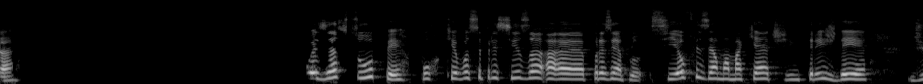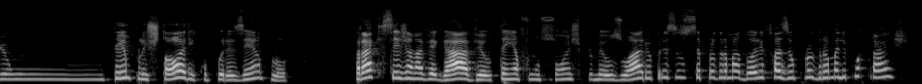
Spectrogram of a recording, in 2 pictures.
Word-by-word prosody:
Aham. 180 +1 +2 2.9
Pois 275 -2 +2
é 310 +3 +4
super, 310 -7 -1
porque 265 +1 -7
você 295 +3 -7
precisa 300 -1 -4
a 255 -1 +3 0.2
é - - +2
por 240 +3 -9
exemplo, 245 -7 -4
se 245 - -11
eu 270 +3 +2
fizer 285 -2 -3
uma 255 -1 -2
maquete 255 0 -4
em 225 0 -10
3D 240 0 0 0.4
de 210 +6 -7
um 235 -1 -9
templo 285 -2 0
histórico, 235 +1 +3
por 230 +2 -1
exemplo, 205 -2 -3 0.6
pra 285 +5 +8
que 325 - -16
seja 290 -2 +1
navegável, 235 -3 +6
tenha 245 +3 -1
funções 235 +1 -7
para 235 - -13
o - - -6
meu 225 -1 +1
usuário, 225 +7 +3
eu - - -10
preciso 320 0 -7
ser 320 +1 -7
programadora 310 -3 -1
e - - -7
fazer 300 0 +1
o - - -5
programa, 310 +1 -3
ali, 325 0 -2
por 380 +3 -6
trás. 350 0 -3
260 Hz, 145 wpm, -26 LUFS, 235-300 Hz, 2.9 s, pra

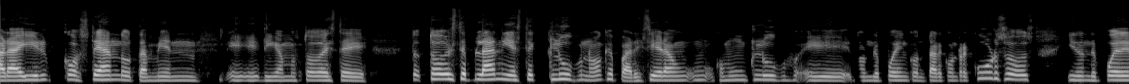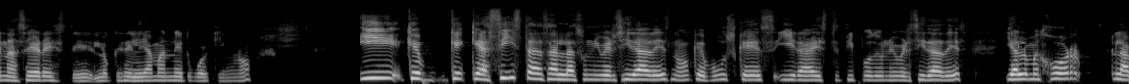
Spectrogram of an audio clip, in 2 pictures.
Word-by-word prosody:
Para 190 +1 +8
ir 205 +2 +1
costeando 215 -1 +2
también, 185 0 -3 0.3
eh 185 -1 -6
eh, 190 - -6
digamos, 185 0 -5
todo 190 -1 -1
este 180 -3 -1 0.4
to 225 - -4
todo 245 -1 +4
este 240 +1 +3
plan, 230 +3 +5
y 225 -2 +2
este 220 +2 -1
club, 230 -3 -1
¿no? 200 0 -4
Que 245 - -2
pareciera 195 +2 0
un 195 +1 -6
un 205 0 -12
como 190 +1 -9
un 205 0 -7
club, 205 -3 -5
eh, 180 -2 -4
donde 180 -1 -7
pueden 190 +2 -4
contar 175 -1 -3
con 185 0 -10
recursos, 240 +1 -2 0.3
y 205 - -6
donde 195 -1 -3
pueden 200 +1 +3
hacer, 190 +2 +1
este, 160 -3 -6
lo 170 +2 -6
que 170 +1 -14
se 180 -1 -2
le 170 - -1
llama, 180 +1 -2
networking, 170 -3 -8
¿no? 180 +7 -10 1.1
Y 295 +2 +6
que 275 -1 +6
b 200 -6 -13
que 270 -2 +2
que 255 -1 +4
asistas 280 0 +3
a 240 - +6
las 220 -1 +3
universidades, 220 0 +2
¿no? 210 -1 -6
Que 215 -1 -1
busques 210 +1 -3
ir, 215 0 -4
a 200 0 +2
este 200 0 -5
tipo 205 +1 -8
de 195 - -3
universidades, 200 +3 -1 0.3
y 235 - +2
a 235 - +9
lo 245 - +5
mejor 260 +3 +1 0.3
La 235 -4 +3
200 Hz, 175 wpm, -23 LUFS, 185-225 Hz, 1.1 s, a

